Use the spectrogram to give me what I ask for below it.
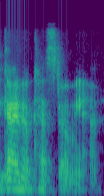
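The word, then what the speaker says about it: gynecomastia: medical term for this, and my pronunciation might be off on this too, because I've only read it and never heard it, Gynocastomia. Is that right? Yes, that's how I've heard it pronounced.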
